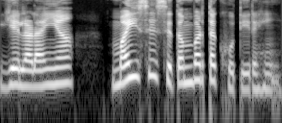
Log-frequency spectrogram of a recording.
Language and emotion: Urdu, neutral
